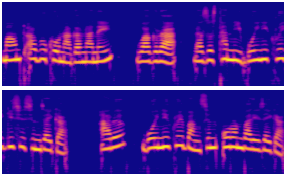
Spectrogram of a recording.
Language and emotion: Bodo, neutral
